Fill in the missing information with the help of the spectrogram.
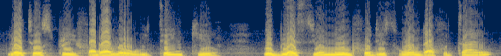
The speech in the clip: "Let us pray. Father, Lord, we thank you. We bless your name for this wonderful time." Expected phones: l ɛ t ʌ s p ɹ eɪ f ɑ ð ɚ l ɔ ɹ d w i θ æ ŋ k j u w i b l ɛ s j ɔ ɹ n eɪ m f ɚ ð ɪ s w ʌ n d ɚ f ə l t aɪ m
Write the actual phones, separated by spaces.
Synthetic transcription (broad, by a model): l ɛ t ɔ s p ɹ eɪ f ɑ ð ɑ l ɔ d w i t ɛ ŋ k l w i b l ɛ s j ɔ n eɪ m f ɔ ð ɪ s w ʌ n d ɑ f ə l t aɪ m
